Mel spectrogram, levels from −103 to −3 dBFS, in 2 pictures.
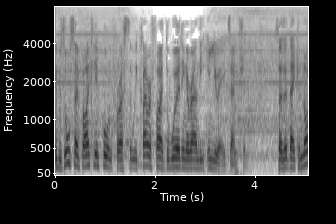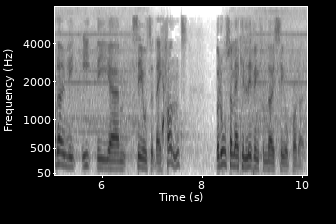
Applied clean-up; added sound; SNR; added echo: none; Domestic sounds, home sounds; 18 dB; none.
